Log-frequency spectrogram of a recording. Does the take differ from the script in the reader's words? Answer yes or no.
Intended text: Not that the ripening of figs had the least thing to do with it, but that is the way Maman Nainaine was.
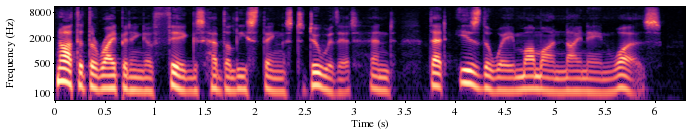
yes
